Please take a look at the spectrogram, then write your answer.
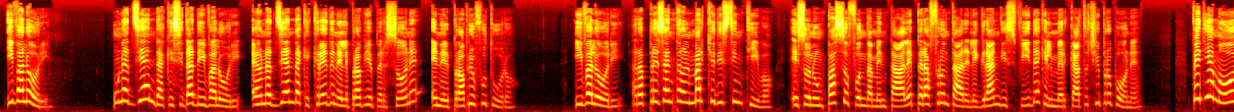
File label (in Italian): Italiano E-Learning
